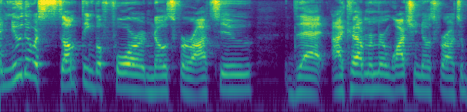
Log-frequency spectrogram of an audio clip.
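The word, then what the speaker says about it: NOS4A2: It's pronounced Nosferatu, but it's spelled like that because it's based on a book of the same name.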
